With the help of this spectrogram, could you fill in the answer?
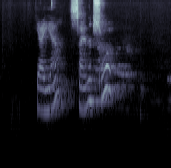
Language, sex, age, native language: Icelandic, female, 9, Icelandic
